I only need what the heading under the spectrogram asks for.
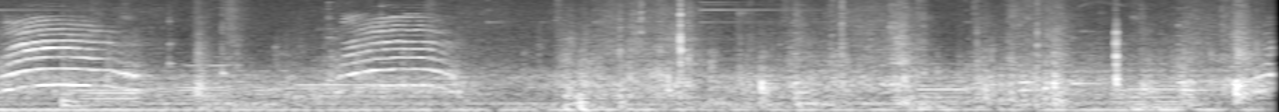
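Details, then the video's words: Cat left home alone crying plaintively, from a household of Scottish folds and a British shorthair: two long arched meows about two seconds apart, followed by clattering, tapping household noises and a faint final cry. "切ない鳴き声で、外出ができなくなっちゃう動画… you can't go out home if you watch the cat crying loudly"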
